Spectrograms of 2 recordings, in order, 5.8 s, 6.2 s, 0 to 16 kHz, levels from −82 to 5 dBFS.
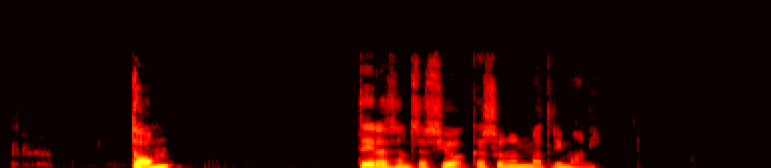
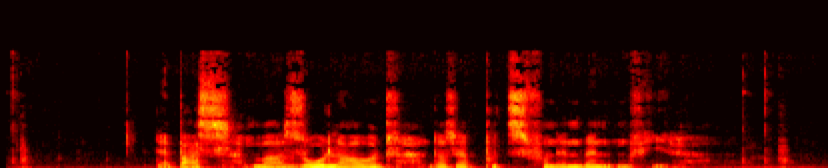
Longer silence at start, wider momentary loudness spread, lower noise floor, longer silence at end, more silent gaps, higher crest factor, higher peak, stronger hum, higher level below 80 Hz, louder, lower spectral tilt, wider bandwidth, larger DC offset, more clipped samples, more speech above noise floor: first, 1 s vs 0.15 s; about the same, 17 LU vs 17 LU; first, -82 dBFS vs -64 dBFS; first, 1.35 s vs 0.3 s; neither; about the same, 24 dB vs 20 dB; about the same, -4 dBFS vs -6 dBFS; neither; second, -78 dBFS vs -42 dBFS; about the same, -24 LUFS vs -25 LUFS; first, -6 dB/octave vs -4.5 dB/octave; about the same, 11 kHz vs 11.5 kHz; neither; neither; first, 60 dB vs 38 dB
